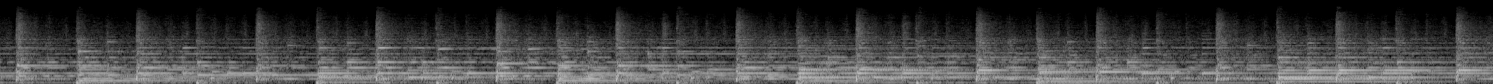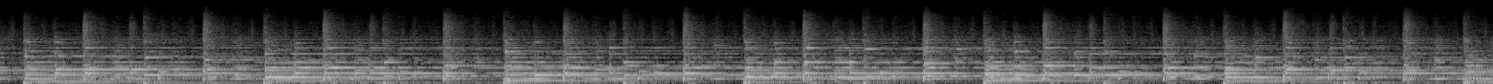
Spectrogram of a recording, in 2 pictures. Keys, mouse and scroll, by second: 6.4 alt+middle click, 9.3 alt+middle click, 10.7 alt+middle click, 15.9 alt+middle click, 18.1 ctrl+click, 18.6-19.7 typing, 26.4 alt+x.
